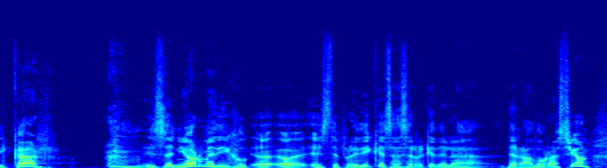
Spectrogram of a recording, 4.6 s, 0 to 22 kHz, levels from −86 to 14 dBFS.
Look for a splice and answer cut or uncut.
cut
